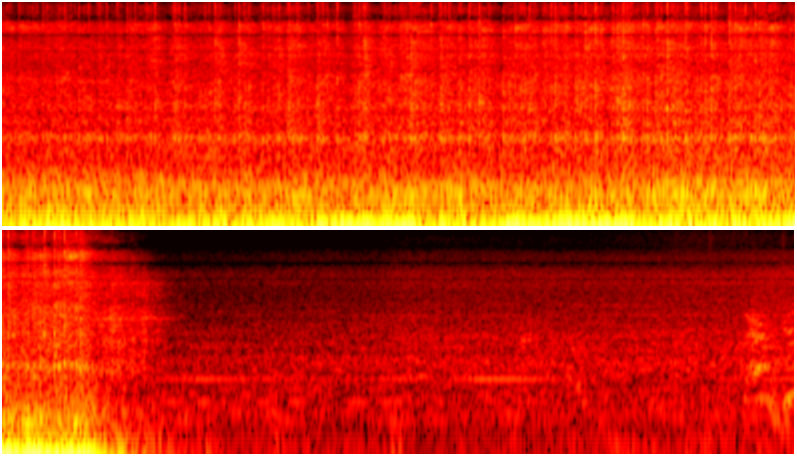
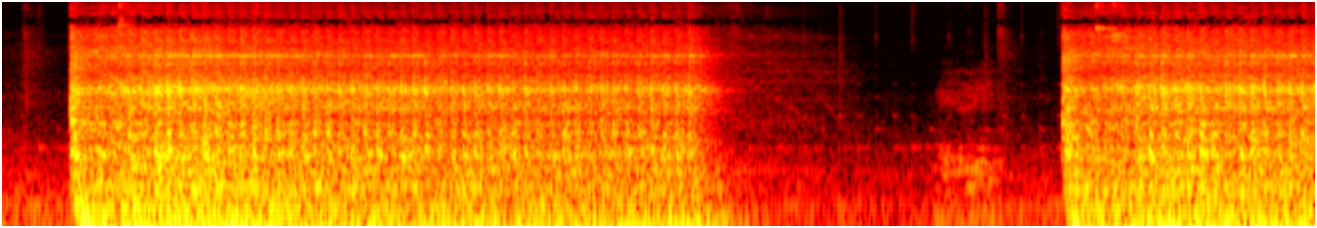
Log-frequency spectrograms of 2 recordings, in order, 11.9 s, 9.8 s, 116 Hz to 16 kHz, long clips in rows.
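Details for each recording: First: Procharged LS stroker V8 (Callies crank and rods, 12.5:1 DSS pistons, ported 823 heads, BTR stage 4 V2 cam), first start after 12-1 crank trigger pickup setting fixed: deep, even rumble for about six seconds, then shutdown; normal running. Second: Procharged LS stroker engine with a 12-1 crank trigger wheel and 1X cam sensor, first start attempts: starter spins steadily at about 220 per minute but never catches, then cranks again; wrong trigger settings while the pickup tooth value was varied between six and four.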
